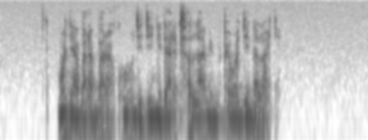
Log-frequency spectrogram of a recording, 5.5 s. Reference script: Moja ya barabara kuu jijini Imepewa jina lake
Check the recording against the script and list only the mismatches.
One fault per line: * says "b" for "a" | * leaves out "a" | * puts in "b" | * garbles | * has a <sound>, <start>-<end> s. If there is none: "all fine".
* puts in "Dar es Salaam"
